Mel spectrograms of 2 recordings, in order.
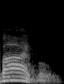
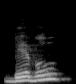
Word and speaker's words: Bible: let us reason together I'm not mad at you because you mispronounce it Bible and you're going to be mad at me because I pronounce it correctly Bibble excuse me I pronounce it Bibble it's what it is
